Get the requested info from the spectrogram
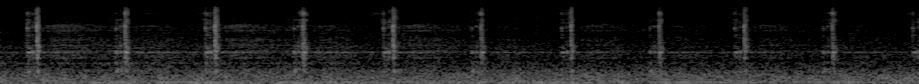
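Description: Clock ticking very faintly and evenly, a little over two ticks a second.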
